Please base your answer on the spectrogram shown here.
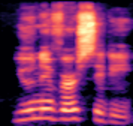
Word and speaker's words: university: 거기에 U를 어떻게 쓰냐면 이렇게 씁니다. J로 써요. J는 자음이잖아요. 그쵸? 그러기 때문에 university, U로 발음되는 것들은 모음이 아니라 자음이다라고 생각해 주시면 됩니다.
